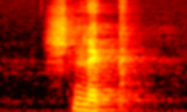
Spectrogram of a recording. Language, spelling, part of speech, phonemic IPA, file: Dutch, snack, noun / verb, /snɛk/, Nl-snack.ogg
- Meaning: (noun) snack; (verb) inflection of snacken: 1. first-person singular present indicative 2. second-person singular present indicative 3. imperative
